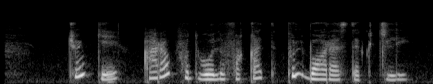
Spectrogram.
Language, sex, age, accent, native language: Uzbek, female, 18-24, Farg'ona, Uzbek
